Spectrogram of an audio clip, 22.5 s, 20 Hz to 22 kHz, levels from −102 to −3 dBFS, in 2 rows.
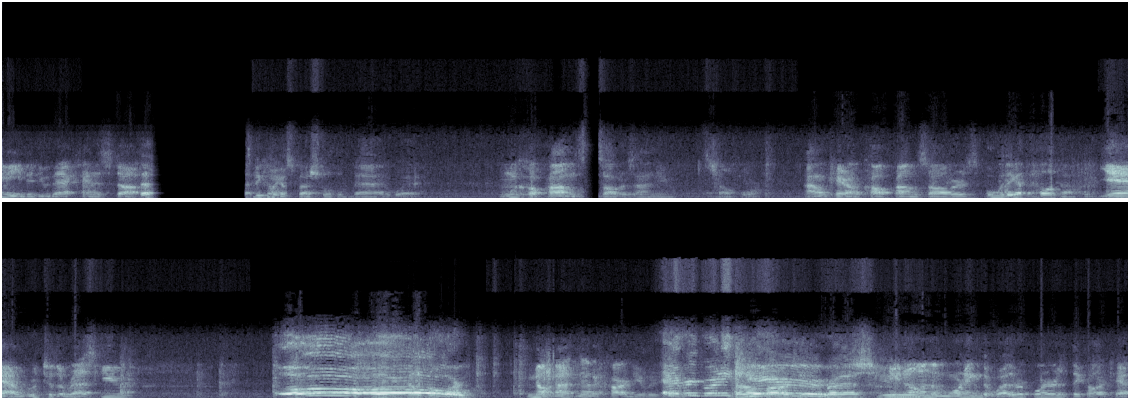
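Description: From 1.49 to 2.44 s there is a call audio freeze. The last sound is stretched into a brief fading buzz, then about 860 ms of silence. This likely comes from packets held up in transit until the jitter buffer ran dry. Playback resumes where it stopped, with 935 ms inserted and nothing lost. A shorter freeze at 5.81 to 5.97 s inserts 156 ms, 90 ms of it silent.

At 2.84 s a skip ahead drops roughly half a second of audio. The material on either side is butted together almost seamlessly, so the listener hears an abrupt jump rather than a gap.

From 2.94 to 5.75 s a jitter buffer slow-down plays the audio at 85% speed. Pitch periods are repeated to rebuild the buffer reserve, adding 418 ms. The sound drags and is drawn out, though pitch is unchanged.

Jitter buffer speed-up follows as the buffer sheds excess delay by cutting out pitch periods. The strongest pass runs from 15.29 to 18.34 s at 124% speed, removing roughly 0.7 s, and sounds noticeably hurried. 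Milder passes at 18.79 to 20.10 s (104%) and 21.26 to 22.10 s (106%) each remove roughly 50 ms.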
